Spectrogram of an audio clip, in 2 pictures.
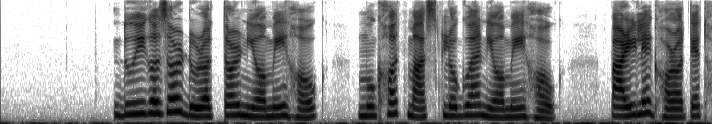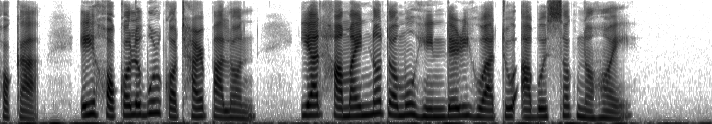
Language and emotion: Assamese, neutral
